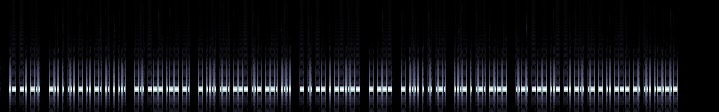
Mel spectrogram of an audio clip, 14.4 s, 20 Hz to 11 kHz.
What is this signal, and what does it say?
Morse code, heard as a keyed tone, about 44 wpm, 700 Hz. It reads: AND DESTINIES DOWN THROUGH TIME, TO THEIR VERY FOUNDATIONS.
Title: A Sound Of Thunder 45wpm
